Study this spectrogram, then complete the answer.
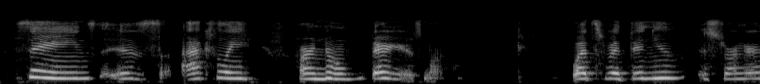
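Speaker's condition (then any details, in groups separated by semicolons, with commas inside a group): Cerebral palsy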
